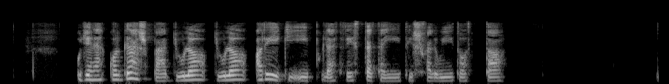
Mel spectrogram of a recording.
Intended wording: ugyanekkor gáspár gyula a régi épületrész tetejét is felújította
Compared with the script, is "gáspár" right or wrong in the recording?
right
